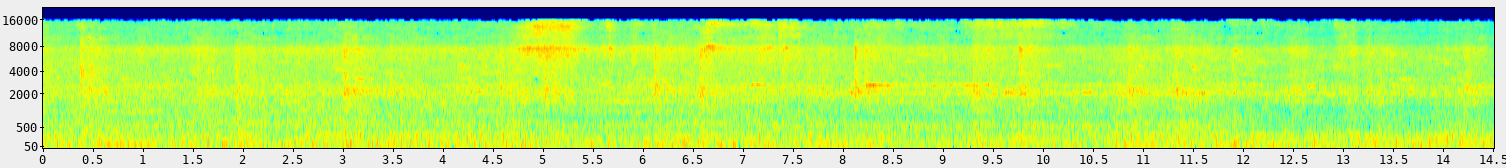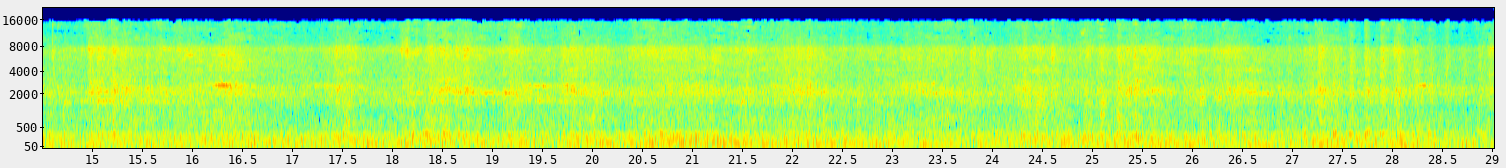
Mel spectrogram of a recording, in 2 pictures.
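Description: A freight train's cars rolling past close by: a steady loud rumble with the clickety-clack of wheels over rail joints, and brief faint high squeals of wheels on rail.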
